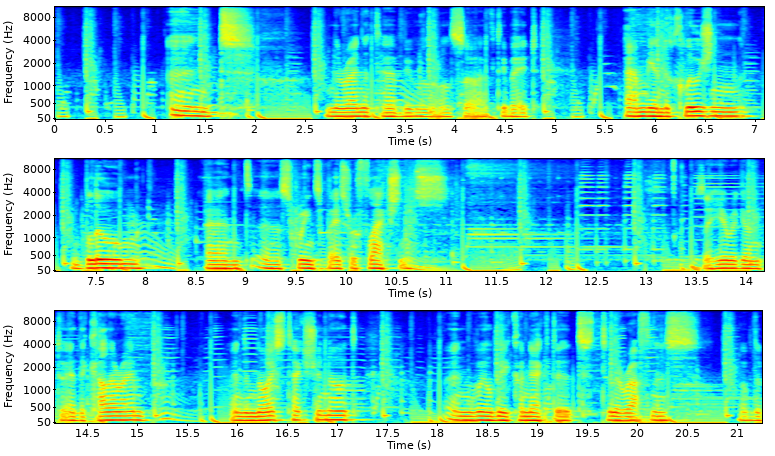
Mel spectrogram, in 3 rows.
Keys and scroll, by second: 12.9 shift+a, 13.6 c, 14.0 o, 14.2 l, 16.8 shift+a, 17.7 n, 18.0 o, 18.2 i.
